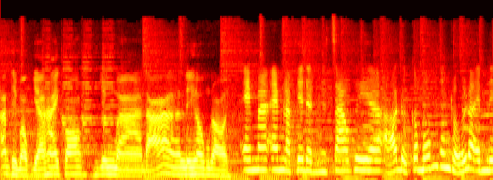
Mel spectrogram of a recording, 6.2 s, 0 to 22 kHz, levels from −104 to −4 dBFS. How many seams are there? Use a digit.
1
